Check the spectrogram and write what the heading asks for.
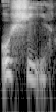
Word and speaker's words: Hoshi: une nouvelle artiste musicale qui s'appelle Oshi. Donc ça s'écrit H-O S-H-I et euh,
